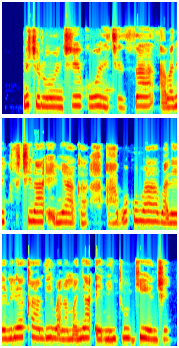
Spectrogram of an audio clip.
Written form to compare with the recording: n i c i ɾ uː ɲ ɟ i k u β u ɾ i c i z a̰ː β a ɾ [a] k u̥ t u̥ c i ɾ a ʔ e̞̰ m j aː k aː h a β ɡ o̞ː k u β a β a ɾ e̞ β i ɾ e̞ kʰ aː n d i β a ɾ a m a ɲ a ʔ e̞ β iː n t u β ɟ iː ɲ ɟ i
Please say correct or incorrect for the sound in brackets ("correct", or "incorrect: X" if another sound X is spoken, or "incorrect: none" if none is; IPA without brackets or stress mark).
incorrect: i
